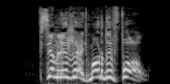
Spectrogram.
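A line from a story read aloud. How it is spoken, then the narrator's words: Barked. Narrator (Russian): рявкнул я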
